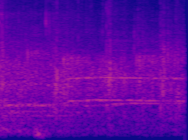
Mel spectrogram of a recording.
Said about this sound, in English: Oh, let's clap well.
